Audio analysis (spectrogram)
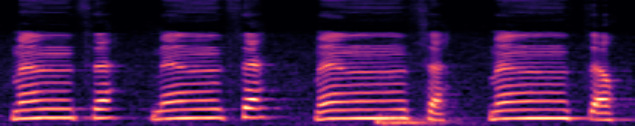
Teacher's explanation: یہاں پہ لانگ غنہ ہوگا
